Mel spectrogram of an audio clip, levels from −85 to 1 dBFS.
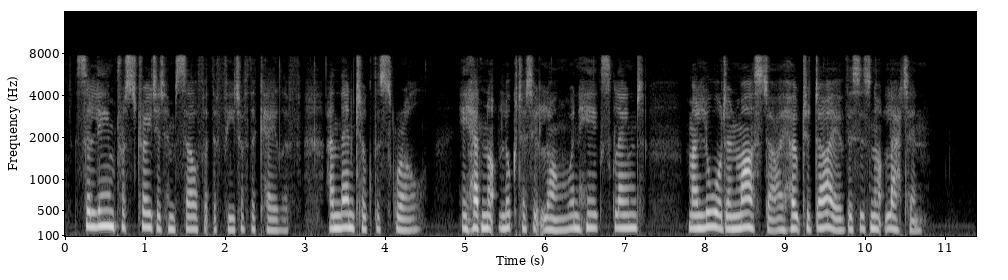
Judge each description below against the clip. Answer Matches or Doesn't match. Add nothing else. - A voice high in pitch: Matches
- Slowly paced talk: Doesn't match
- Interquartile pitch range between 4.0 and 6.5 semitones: Doesn't match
